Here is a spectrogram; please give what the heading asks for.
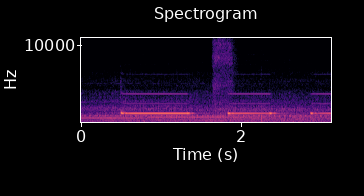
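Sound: truck reversing beeps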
